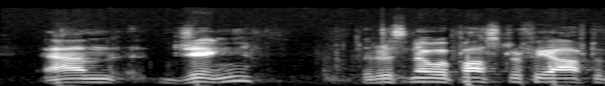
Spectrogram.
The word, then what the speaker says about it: Jing: it's pronounced De, and Jing, there is no apostrophe after the CH, so if there were, it would be pronounced Ching, but it's Jing, like a J.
